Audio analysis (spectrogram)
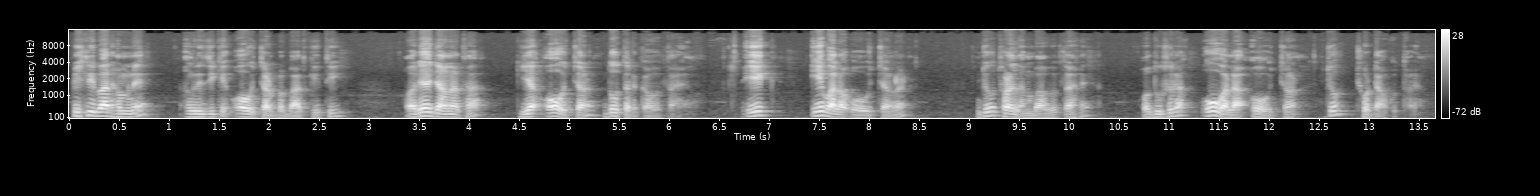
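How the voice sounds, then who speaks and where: A man's voice: mid-range voice, sing-song, normal speed, dark tone. A man teaching English pronunciation in a lesson, spelling words out letter by letter and then saying them. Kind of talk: explanatory lesson.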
